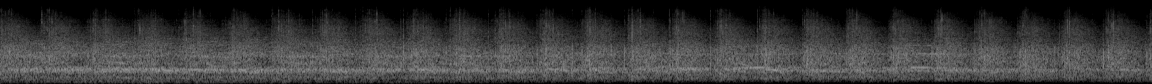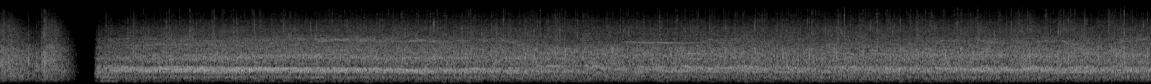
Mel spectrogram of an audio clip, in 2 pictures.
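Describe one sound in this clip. A large crowd murmurs and cheers in a big arena.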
